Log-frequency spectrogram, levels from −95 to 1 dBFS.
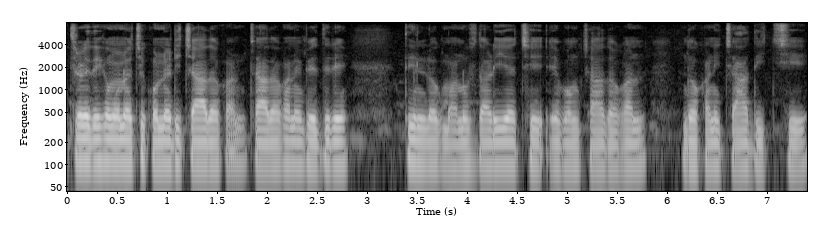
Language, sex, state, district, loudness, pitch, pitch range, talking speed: Bengali, male, West Bengal, Paschim Medinipur, -26 LUFS, 100 Hz, 95-105 Hz, 185 wpm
